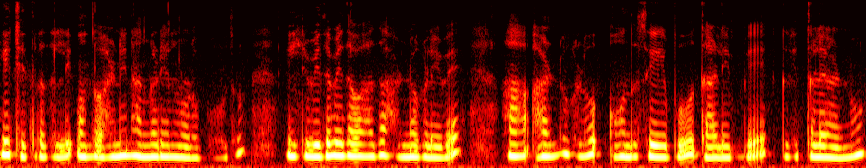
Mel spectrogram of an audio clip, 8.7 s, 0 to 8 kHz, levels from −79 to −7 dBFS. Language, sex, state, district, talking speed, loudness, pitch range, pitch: Kannada, female, Karnataka, Bellary, 110 wpm, -15 LUFS, 205-225 Hz, 215 Hz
